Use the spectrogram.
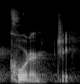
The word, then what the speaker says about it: Corridor G: corporate shops and everything is Corridor G. Pronounced around here, Quarter G.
